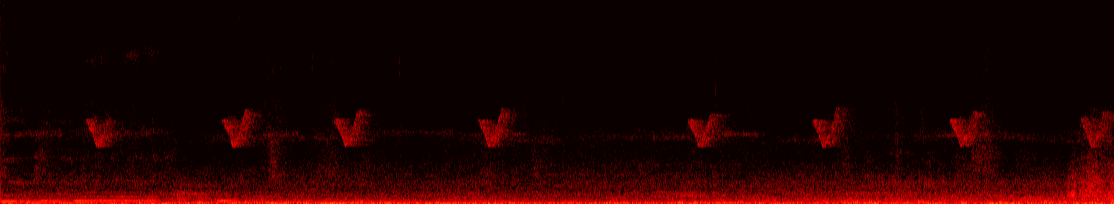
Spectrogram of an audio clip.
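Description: A small bird repeating a short, high chirp about once every second or so, over a steady low background rumble.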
